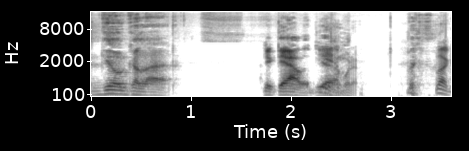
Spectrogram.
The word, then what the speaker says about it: Gil-galad: And it's Gil-galad.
